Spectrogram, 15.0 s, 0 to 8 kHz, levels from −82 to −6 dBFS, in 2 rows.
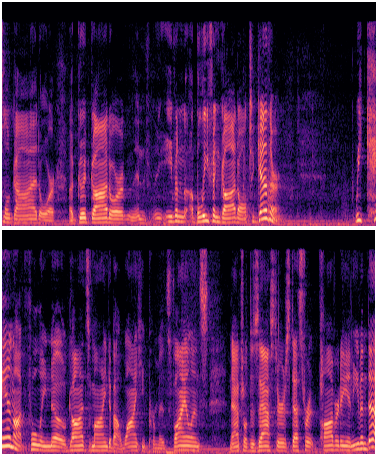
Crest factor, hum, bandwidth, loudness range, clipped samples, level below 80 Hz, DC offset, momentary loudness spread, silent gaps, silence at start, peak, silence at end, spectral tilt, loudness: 20 dB; none; 7.6 kHz; 3 LU; under 0.1%; -44 dBFS; under 0.1%; 14 LU; none; 0 s; 0 dBFS; 0 s; -5.5 dB/octave; -21 LUFS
